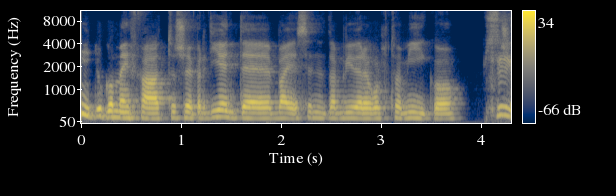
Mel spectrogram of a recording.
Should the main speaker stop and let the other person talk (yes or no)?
yes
